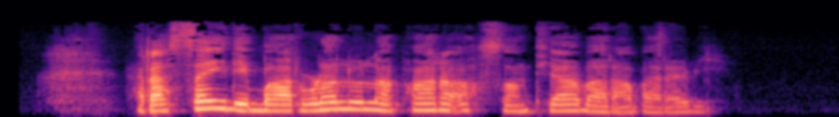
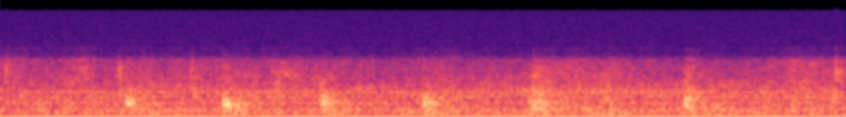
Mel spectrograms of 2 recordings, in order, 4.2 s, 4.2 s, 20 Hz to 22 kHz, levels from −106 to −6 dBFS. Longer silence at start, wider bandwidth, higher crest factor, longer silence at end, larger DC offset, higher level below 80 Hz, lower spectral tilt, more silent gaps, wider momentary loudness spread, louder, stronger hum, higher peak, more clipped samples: first, 0.3 s vs 0 s; second, 11.5 kHz vs 15.5 kHz; about the same, 20 dB vs 20 dB; first, 0.7 s vs 0 s; second, under 0.1% vs 7%; second, -72 dBFS vs -42 dBFS; second, -6 dB/octave vs -8 dB/octave; neither; first, 15 LU vs 7 LU; about the same, -23 LUFS vs -24 LUFS; neither; about the same, -4 dBFS vs -2 dBFS; neither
